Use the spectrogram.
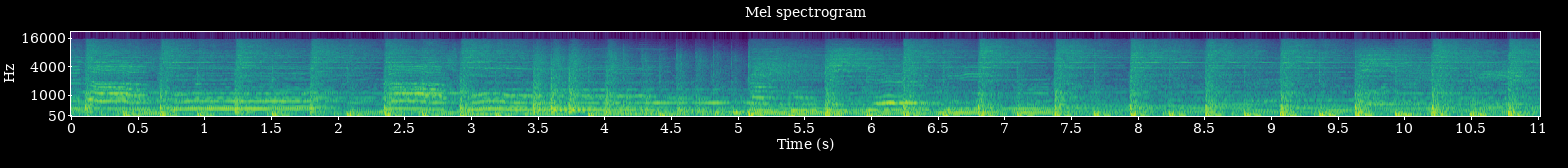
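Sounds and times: people singing: 0:00.0 - 0:07.8, 0:08.5 - 0:11.0
bass: 0:00.0 - 0:11.0
drum kit beat: 0:00.0 - 0:11.0
guitar: 0:00.0 - 0:11.0.

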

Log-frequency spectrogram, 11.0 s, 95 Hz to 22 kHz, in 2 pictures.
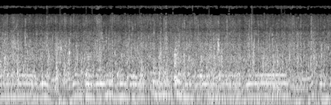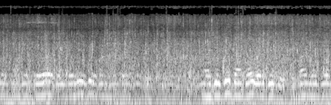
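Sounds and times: pond water splashing: 0:00.0 - 0:11.0.

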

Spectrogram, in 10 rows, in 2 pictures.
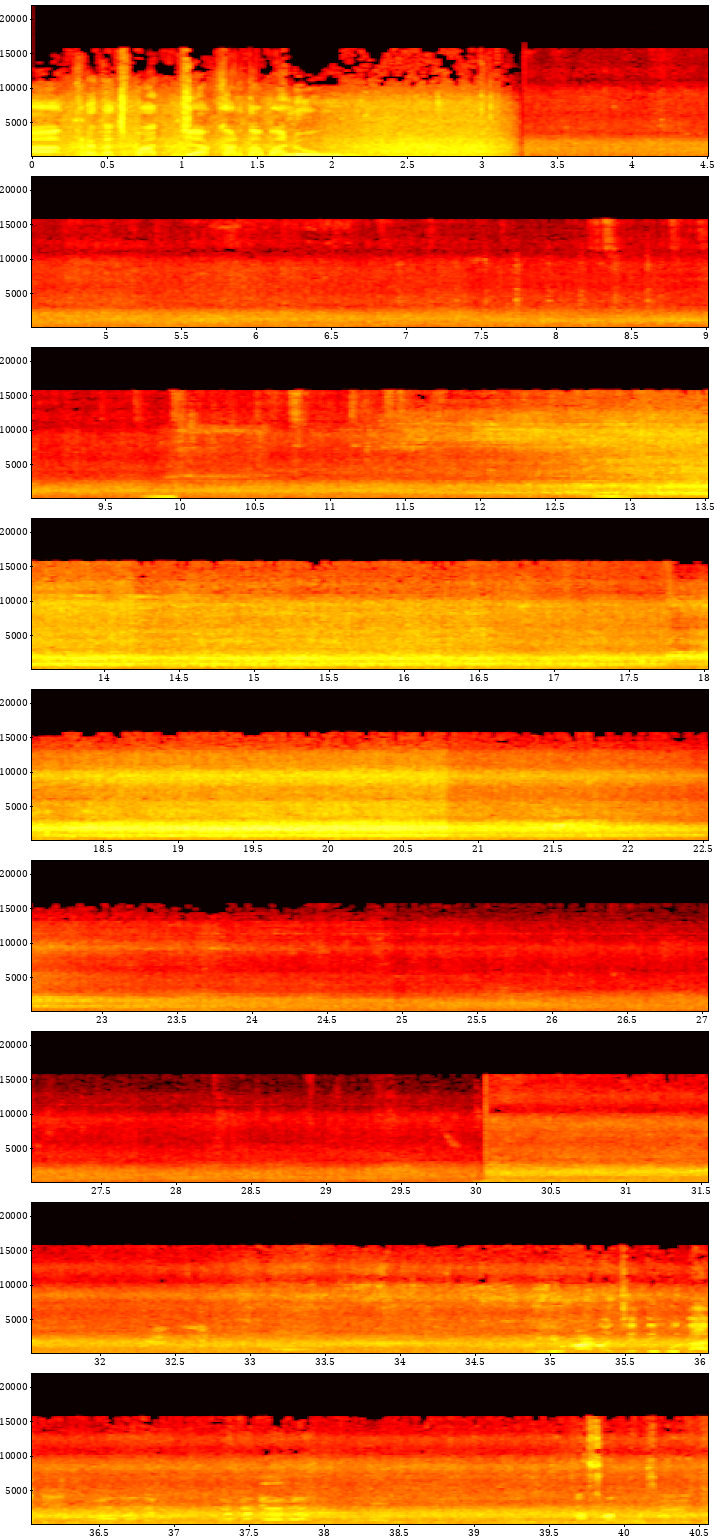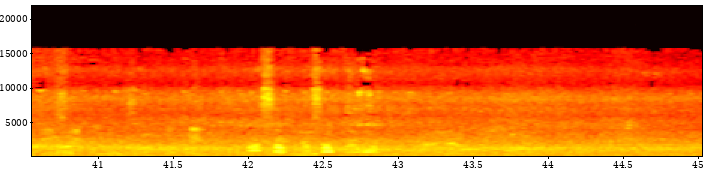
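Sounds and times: high-speed train passing: 0:00.0 - 0:45.0.

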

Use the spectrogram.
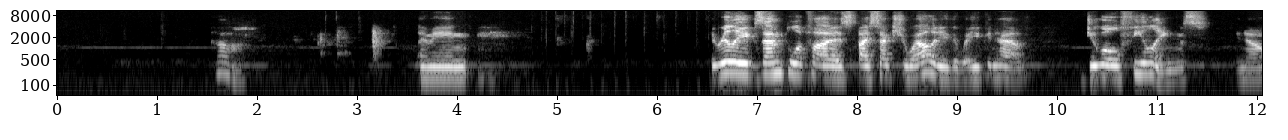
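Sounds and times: faint steady hum: 0:00.0 - 0:12.0
computer keyboard typing: 0:02.5 - 0:03.4, 0:04.7 - 0:06.7.

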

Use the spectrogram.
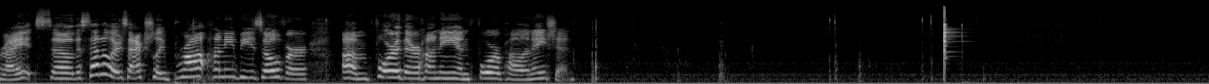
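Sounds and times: sharp clink with ringing tail: 0:09.4 - 0:09.8.

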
